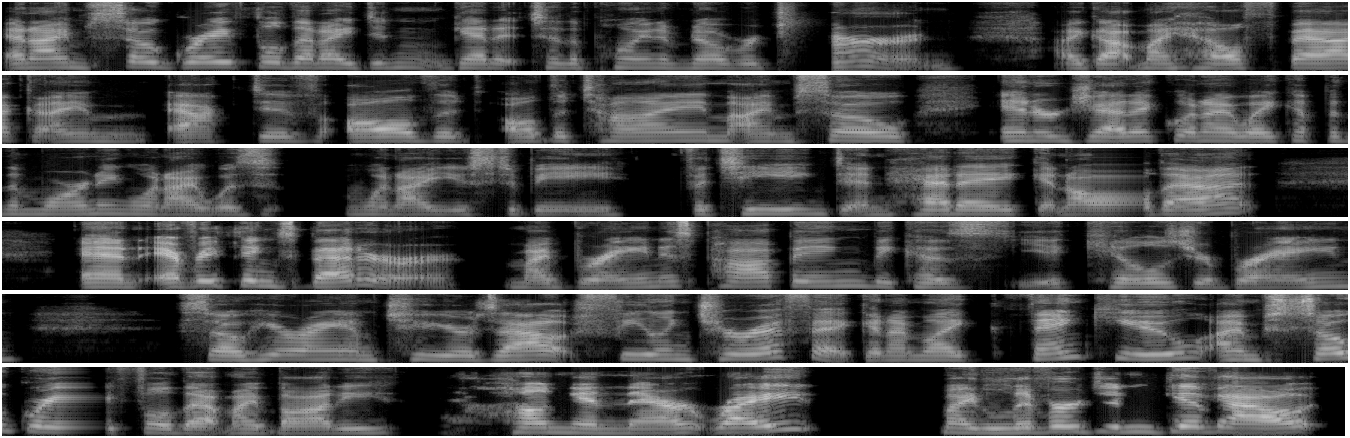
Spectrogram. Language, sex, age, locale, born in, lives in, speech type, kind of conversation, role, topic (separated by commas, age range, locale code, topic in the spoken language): English, female, 60-64, en-US, United States, United States, conversation, unstructured, none, When do you feel the most grateful?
